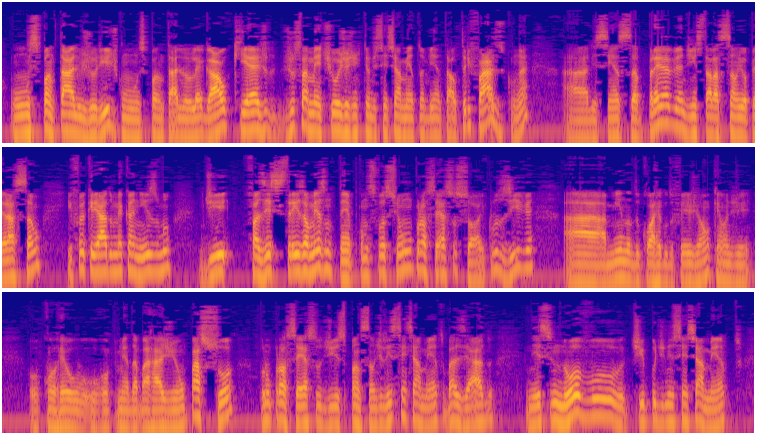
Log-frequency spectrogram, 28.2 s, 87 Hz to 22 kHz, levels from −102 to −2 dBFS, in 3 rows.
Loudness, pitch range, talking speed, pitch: -26 LUFS, 115-150 Hz, 155 wpm, 130 Hz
